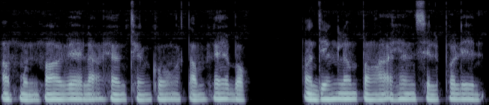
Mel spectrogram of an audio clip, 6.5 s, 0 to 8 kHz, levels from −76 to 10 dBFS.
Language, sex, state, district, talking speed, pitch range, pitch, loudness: Mizo, male, Mizoram, Aizawl, 140 wpm, 105-115 Hz, 110 Hz, -18 LUFS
